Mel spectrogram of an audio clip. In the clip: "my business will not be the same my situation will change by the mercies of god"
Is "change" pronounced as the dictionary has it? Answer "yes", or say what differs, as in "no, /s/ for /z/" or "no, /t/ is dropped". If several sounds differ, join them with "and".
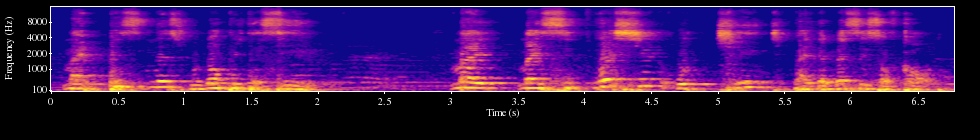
yes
